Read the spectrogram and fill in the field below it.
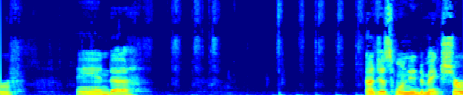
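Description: A felt marker scratches softly across paper.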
